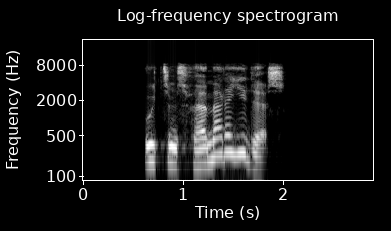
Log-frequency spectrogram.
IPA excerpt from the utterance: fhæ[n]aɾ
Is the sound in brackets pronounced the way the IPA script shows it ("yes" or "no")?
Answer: no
